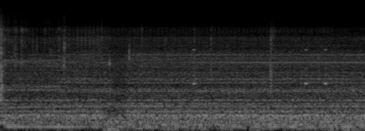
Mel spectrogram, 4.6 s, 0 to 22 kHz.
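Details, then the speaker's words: Viessmann boiler during a service, put into high-fire mode (100% on) from the touchscreen: a steady, even low roar with no popping, surging or whistling; the burner is lit and running cleanly at full fire. "100% on, you get high fire. Okay, you can hear that firing up"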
